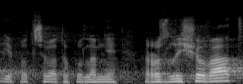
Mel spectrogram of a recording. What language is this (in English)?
Czech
